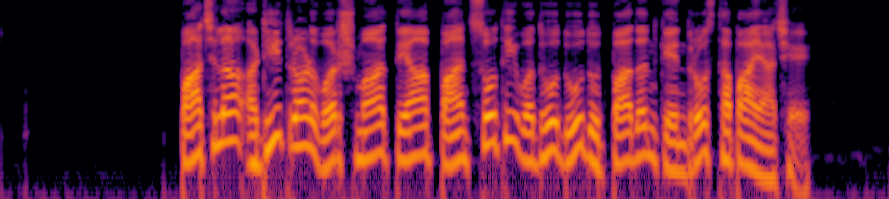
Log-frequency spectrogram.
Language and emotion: Gujarati, neutral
